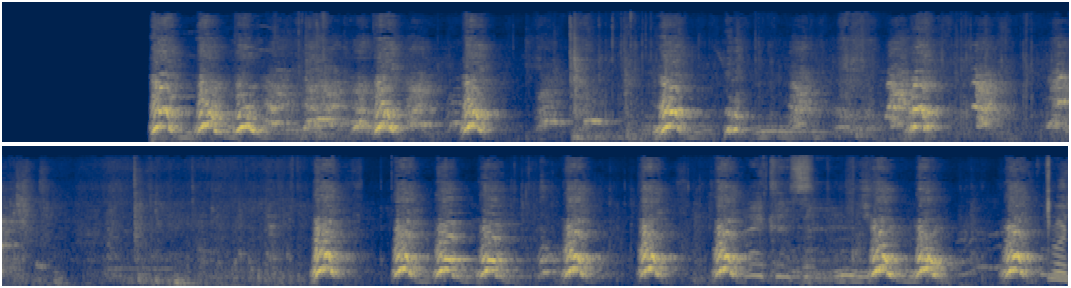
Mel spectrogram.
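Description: A dog barking in quick repeated barks, about three a second. The barking starts about a second in and eases off for a couple of seconds midway before resuming.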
